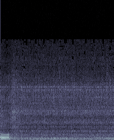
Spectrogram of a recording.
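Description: Steady low mechanical hum in the background.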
